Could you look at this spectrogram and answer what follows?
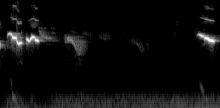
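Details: Taiwan's endemic Vivid niltava subspecies, recorded while feeding its chicks. Two quick, bright, wavering whistles come first, then a faint softer note, and after a pause a further sliding high whistle. The background is quiet.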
